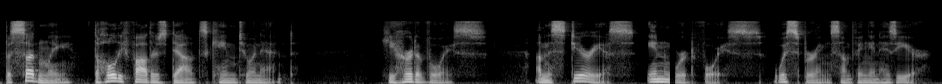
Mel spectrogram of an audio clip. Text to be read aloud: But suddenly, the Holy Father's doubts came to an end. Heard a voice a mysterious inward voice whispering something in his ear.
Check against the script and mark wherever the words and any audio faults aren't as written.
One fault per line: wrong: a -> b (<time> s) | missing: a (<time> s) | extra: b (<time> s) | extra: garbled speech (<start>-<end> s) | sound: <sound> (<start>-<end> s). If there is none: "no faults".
extra: He (3.8 s)
sound: dropout (6.7-6.8 s)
